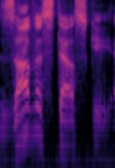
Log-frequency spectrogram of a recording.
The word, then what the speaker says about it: Zawistowski: He left out the first S. It's Zawistowski. I'm sure if you're actually Polish, you would say Zawistowski, but my in-laws, it is a name by marriage. My in-laws say Zawistowski. They're from the Midwest, so they don't pronounce the W's as V's.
